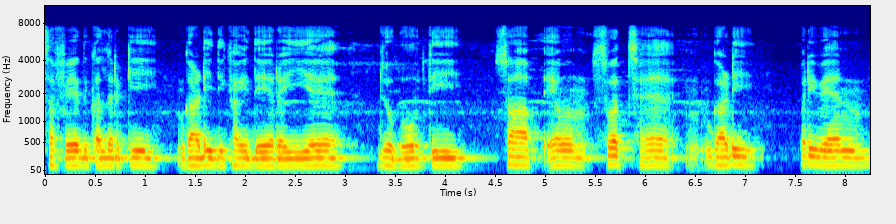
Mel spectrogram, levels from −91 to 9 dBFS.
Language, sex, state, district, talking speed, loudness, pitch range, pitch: Hindi, male, Rajasthan, Bikaner, 130 wpm, -17 LUFS, 110-115 Hz, 115 Hz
